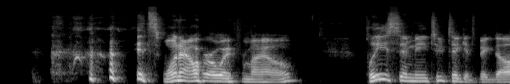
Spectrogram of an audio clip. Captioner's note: laughter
